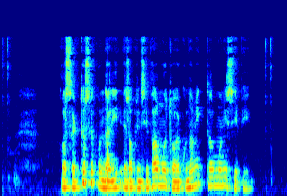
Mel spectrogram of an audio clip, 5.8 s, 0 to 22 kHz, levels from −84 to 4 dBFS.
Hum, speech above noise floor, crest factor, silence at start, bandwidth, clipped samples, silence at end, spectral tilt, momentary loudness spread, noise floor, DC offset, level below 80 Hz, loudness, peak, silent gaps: none; 45 dB; 18 dB; 1.25 s; 11.5 kHz; under 0.1%; 0.7 s; -6 dB/octave; 8 LU; -67 dBFS; under 0.1%; -50 dBFS; -23 LUFS; -6 dBFS; none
